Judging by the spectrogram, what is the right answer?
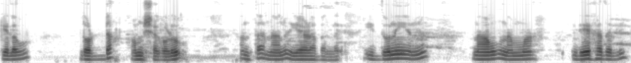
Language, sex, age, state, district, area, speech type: Kannada, male, 30-45, Karnataka, Mandya, rural, spontaneous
